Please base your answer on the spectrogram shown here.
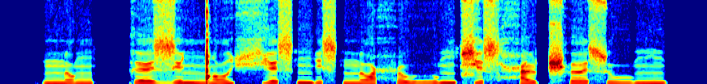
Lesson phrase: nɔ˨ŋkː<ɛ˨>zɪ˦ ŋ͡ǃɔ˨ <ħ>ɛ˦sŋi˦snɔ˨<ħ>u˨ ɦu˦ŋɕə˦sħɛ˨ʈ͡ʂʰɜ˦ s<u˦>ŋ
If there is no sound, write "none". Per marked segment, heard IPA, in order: ɛ˦, ç, ħ, u˦

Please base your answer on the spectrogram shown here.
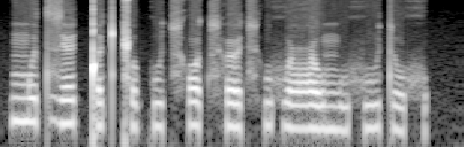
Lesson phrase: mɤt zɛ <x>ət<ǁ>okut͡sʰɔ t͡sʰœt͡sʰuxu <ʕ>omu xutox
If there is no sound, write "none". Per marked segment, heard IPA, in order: ǃ, ǁ, ʕ

